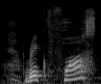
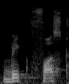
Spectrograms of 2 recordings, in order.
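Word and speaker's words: breakfast: सबसे पहले यहां पर भी आप मेक इट अ पॉइंट कर लीजिएगा, ब्रेकफास्ट नहीं होता है, इसका राइट प्रोनाउंसिएशन ब्रेकफास्ट होता है।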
